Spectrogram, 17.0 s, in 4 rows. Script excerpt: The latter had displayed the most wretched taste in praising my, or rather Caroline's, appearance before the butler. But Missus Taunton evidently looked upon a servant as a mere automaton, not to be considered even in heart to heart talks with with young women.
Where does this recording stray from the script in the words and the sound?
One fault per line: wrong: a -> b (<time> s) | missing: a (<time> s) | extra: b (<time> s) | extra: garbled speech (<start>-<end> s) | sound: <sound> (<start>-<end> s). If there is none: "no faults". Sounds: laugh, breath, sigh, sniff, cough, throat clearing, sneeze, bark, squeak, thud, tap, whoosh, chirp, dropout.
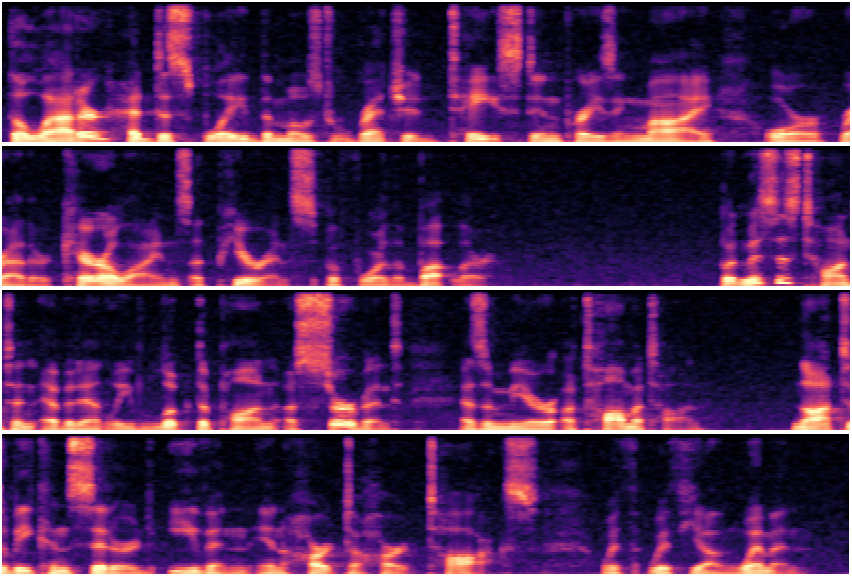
no faults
